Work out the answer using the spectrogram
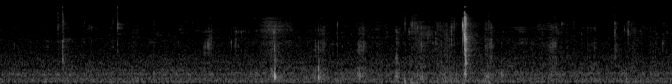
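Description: Close-up chewing of a mouthful of raw spinach and radish salad: scattered crisp crunches, with two louder ones near the middle.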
